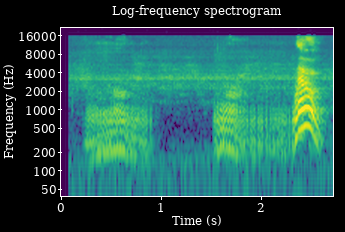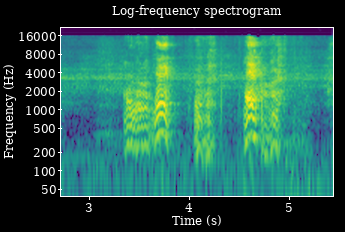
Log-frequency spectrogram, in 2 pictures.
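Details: Eight-week-old pug puppy grumbling while unsure how to deal with a pig ear; harmonic nasal grumbles and yelping barks, first low and drawn out, then sharper rising-falling yips in quick succession.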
